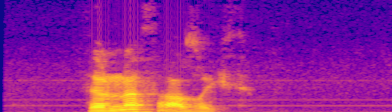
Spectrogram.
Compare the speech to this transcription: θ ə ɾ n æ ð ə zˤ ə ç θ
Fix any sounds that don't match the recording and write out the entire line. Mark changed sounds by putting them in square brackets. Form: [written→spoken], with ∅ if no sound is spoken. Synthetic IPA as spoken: θ ə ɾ n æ [ð→θ] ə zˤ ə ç θ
